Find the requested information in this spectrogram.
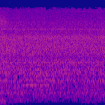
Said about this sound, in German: Es war ein zartes Rauschen, was aus dem Tälchen, aus den drei Bächen, die dort im Tälchen zusammenfließen, was dort so zu uns hochstieg. Beruhigend und belebend zugleich.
